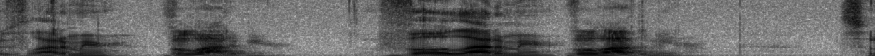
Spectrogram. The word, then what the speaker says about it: Volodymyr: Volodymyr?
